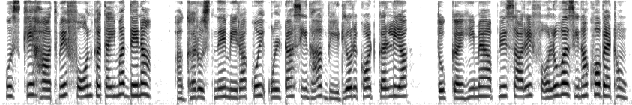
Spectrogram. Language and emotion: Hindi, fearful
